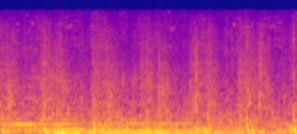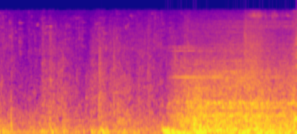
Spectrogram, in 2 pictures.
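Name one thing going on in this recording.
Horse hooves thud steadily at a gallop over soft ground.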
